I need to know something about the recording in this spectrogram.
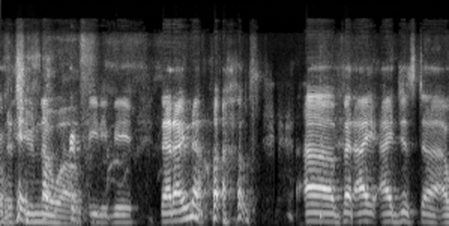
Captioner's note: chuckling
